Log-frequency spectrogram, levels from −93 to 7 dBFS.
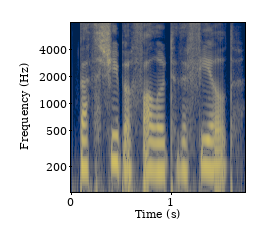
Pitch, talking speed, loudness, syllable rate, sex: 195 Hz, 170 wpm, -20 LUFS, 6.0 syllables/s, female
